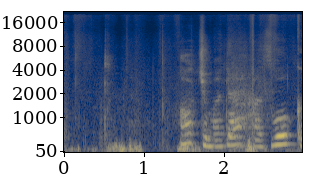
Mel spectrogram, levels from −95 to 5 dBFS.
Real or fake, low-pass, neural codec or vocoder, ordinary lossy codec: fake; none; autoencoder, 48 kHz, 128 numbers a frame, DAC-VAE, trained on Japanese speech; none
